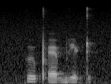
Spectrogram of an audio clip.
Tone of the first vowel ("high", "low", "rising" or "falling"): high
